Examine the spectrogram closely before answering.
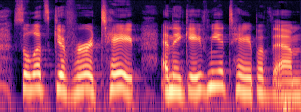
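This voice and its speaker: A normal speaking voice with an American accent talks at a moderate pace, its intonation fairly even. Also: woman. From Texas. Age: 30s. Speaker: reality casting producer. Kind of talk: casual interview.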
